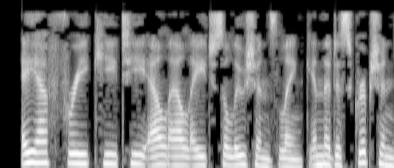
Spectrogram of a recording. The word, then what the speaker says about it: Afrekete: Africa at work from home jobs pronounced AF free keytlh Solutions Link in the description job title credit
